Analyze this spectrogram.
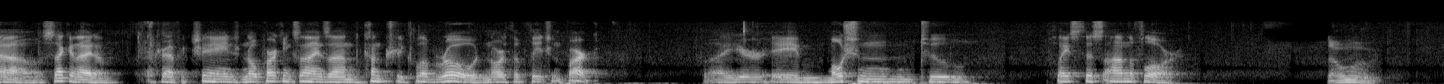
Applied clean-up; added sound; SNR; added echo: neural mask model Resemble Enhance denoiser.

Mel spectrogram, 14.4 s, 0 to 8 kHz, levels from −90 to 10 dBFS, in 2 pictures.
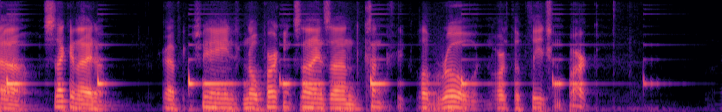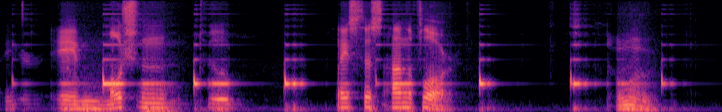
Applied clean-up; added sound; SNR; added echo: neural mask model RNNoise.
